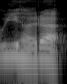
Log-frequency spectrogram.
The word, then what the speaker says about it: Vihara: ibadahnya namanya Vihara tapi biar tulisannya itu aslinya Vihara Tapi bacanya Wihara kitab sucinya Tripitaka hari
